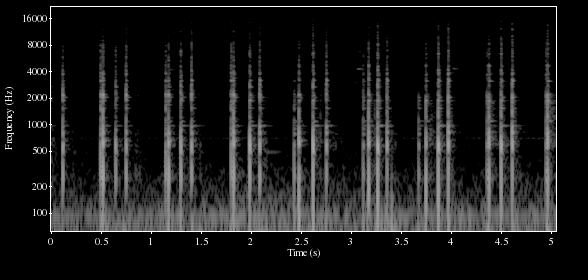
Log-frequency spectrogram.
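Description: Fingertips tap the lid and edges of a small, hollow, rectangular metal Altoids mint tin held in the hand. They make 25 quick, dry clicks in fast groups of two or three, each with a short, bright metallic tick pitched around 560 Hz. Each click dies away almost at once over a faint low hum.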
